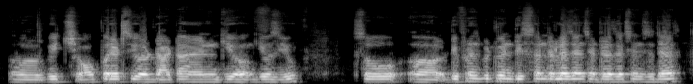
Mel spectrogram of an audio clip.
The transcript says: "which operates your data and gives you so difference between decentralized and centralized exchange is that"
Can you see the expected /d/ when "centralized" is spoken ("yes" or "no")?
no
